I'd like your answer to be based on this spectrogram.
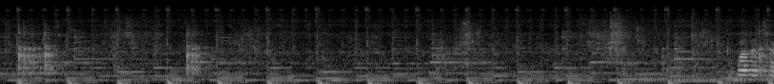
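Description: Gulab jamun frying in oil in a pan, a steady low sizzle with repeated rhythmic stirring or spoon scrapes throughout, with faint kitchen clatter near the end.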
